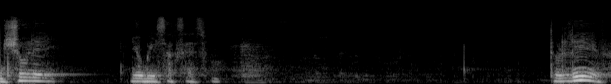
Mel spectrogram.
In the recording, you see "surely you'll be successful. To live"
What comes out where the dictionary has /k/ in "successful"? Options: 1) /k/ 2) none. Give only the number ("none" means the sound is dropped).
1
